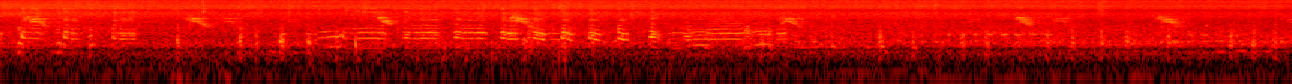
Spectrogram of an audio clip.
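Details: Chickens and roosters enjoying summer time, a flock clucking: many short harmonic clucks in quick, irregular runs, some overlapping, with faint higher chirps from other birds in the background.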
